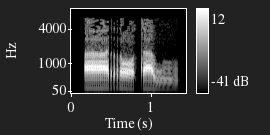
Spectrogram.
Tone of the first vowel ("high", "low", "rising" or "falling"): high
